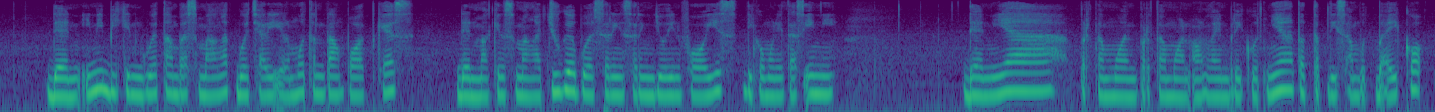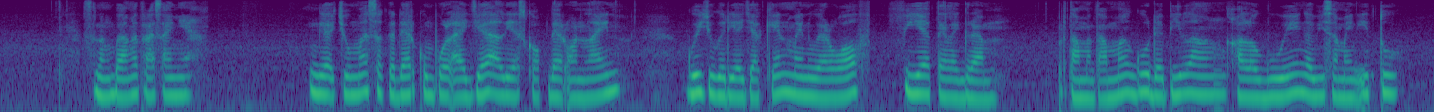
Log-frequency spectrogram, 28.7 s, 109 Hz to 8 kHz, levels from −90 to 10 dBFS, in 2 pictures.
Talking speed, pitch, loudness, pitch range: 125 wpm, 205 Hz, -32 LUFS, 195-220 Hz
